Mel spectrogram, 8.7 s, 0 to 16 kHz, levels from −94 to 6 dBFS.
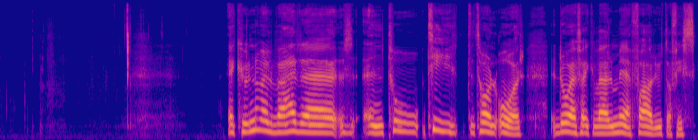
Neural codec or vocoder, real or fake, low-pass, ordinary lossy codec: none; real; 14.4 kHz; none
